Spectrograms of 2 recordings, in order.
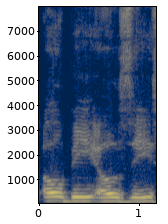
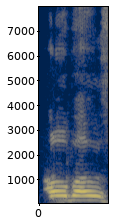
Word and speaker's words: Oboz: It's spelled OBOZ. So I don't know if it's oboes like the sales lady said or oboz, but they're out of Montana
